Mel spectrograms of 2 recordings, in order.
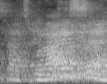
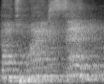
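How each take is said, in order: First: "That's what I said" slow and loud at usual pitch; emphatic insistence. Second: "That's what I said" thrown high, rising at the end; high-pitched insistence. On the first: Inmate answering a correction, "That's what I said" slow and emphatic. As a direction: lean slowly and loudly on "That's what I said". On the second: Inmate repeating herself, "That's what I said" high and rising. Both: Acted.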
